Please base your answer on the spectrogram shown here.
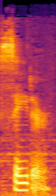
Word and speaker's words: seidr: sorcery of seder oh here they show in parentheses phonetically how to say it and it's seder so apparently it's ignoring the rule of when two vowels go walking okay Seder practice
